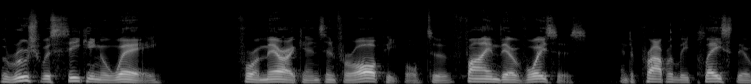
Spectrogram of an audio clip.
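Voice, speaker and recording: A man delivering a prepared formal speech as a conference speaker, with measured, rhetorical phrasing. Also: lowish voice, no room sound, clean studio sound.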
